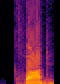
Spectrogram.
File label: "clod", American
